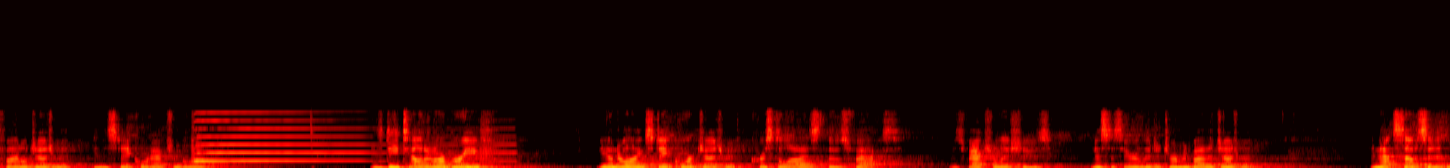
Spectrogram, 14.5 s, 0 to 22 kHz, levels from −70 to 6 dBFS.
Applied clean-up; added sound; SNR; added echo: none; Bowed string instrument; 7 dB; reverberation time 1.9 s.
